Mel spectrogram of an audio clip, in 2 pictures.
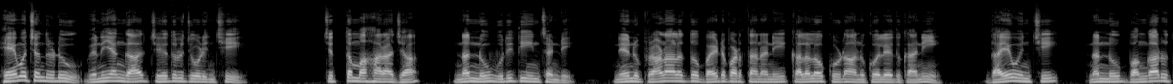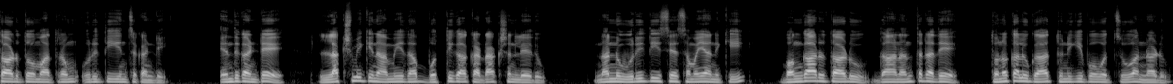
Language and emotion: Telugu, neutral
